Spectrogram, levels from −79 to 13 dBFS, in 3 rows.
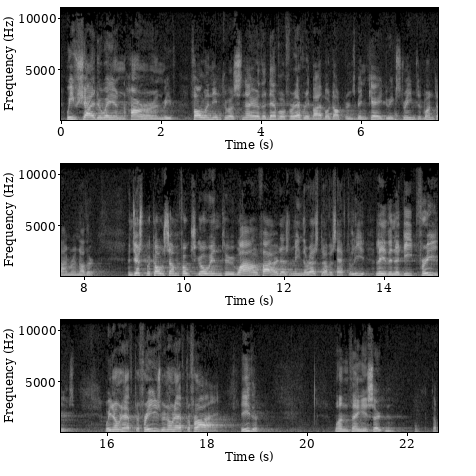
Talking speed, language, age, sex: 170 wpm, English, 60-79, male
